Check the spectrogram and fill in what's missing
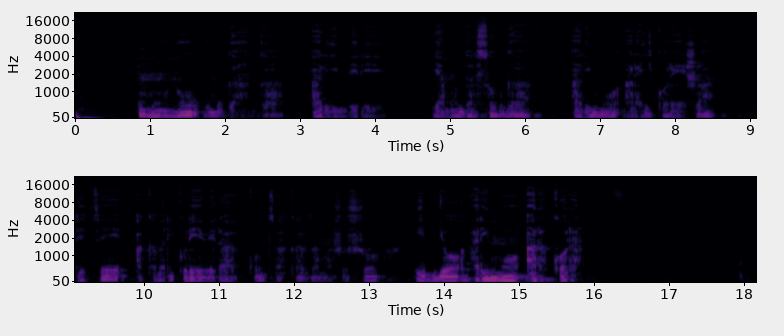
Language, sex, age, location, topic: Kinyarwanda, male, 25-35, Huye, health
